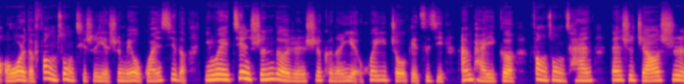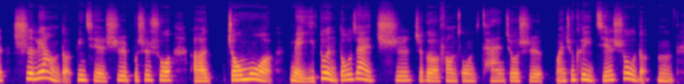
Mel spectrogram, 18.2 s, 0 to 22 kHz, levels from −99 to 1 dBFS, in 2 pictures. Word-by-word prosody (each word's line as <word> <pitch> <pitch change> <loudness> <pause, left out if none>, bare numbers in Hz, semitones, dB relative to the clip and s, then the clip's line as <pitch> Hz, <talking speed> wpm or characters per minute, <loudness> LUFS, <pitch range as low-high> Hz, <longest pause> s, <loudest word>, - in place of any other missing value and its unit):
偶 180 +4 +3
尔 205 - +7
的 170 - -1
放 265 - +1
纵 215 -2 +1
其 180 -1 -11
实 170 +1 -7
也 170 -3 -3
是 180 - -6
没 175 - -3
有 190 -2 +4
关 175 +2 -2
系 205 +4 -3
的。 - - -4 0.2
因 215 +2 +3
为 240 -1 +6
健 265 +4 +4
身 245 +1 +2
的 205 -7 +5
人 165 -1 -4
士 170 +5 -4
可 190 -2 -7
能 165 -1 -4
也 180 0 -3
会 215 -1 -4
一 210 0 -3
周 185 -3 0
给 155 - -5
自 190 - -8
己 160 -2 -9 0.2
安 220 +2 +3
排 180 -7 -3
一 160 -1 -3
个 170 0 +1 0.2
放 235 -5 +3
纵 195 -2 -1
餐， 190 +2 -3 0.2
但 210 0 +3
是 210 +1 -2
只 195 -1 -1
要 185 +2 +4
是 200 -1 -1
适 275 -1 +3
量 285 - +4
的， - - -4
并 225 -1 +2
且 195 -5 -2
是， 205 +5 -3
不 195 -1 -7
是 220 +4 -2
说， 205 0 +2 0.3
呃， 170 -1 +2 0.2
周 215 0 +6
末 230 -6 +5 0.2
每 185 -8 +3
一 150 +2 -4
顿 260 - +4
都 215 +4 +1
在 245 -5 +2
吃 200 +1 -5
这 200 -1 -5
个 180 -3 +1
放 175 +1 -5
纵 175 0 -4
餐， 170 0 -8
就 180 -1 -2
是 170 -1 -6
完 175 - -4
全 220 +5 -1
可 230 +3 -4
以 225 -4 +3
接 200 +2 -1
受 260 +1 +1
的， 210 - -3
嗯。 180 0 -4
195 Hz, 245 characters per minute, -23 LUFS, 175-220 Hz, 0.3 s, 尔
